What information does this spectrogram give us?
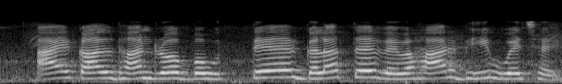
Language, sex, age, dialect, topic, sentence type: Maithili, female, 18-24, Angika, banking, statement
